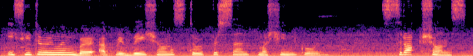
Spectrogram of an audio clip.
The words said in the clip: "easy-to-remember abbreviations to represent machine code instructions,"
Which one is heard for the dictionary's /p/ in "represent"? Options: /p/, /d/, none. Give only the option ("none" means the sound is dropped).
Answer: none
